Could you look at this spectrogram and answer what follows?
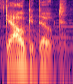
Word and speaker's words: Gal Gadot: But apparently she's Israeli, so you do pronounce a T. So it's Gal Gadot, is my understanding.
